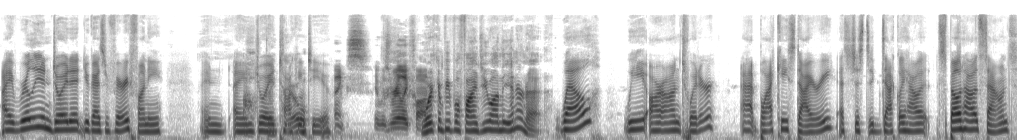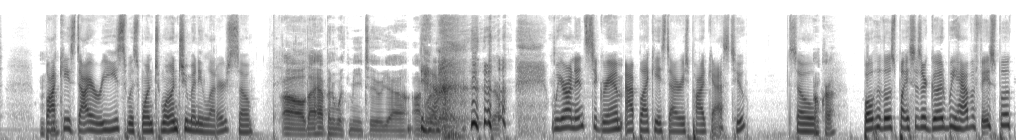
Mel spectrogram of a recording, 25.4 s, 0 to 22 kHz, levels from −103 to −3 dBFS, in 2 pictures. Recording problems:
none

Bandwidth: 14.5 kHz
